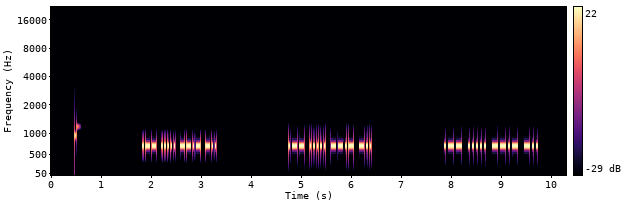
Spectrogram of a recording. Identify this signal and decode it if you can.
Morse code, heard as a keyed tone, about 31 wpm, 700 Hz. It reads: W5QD W5QD W5QD
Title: Speed Racing - USA 1x2 Call Signs 25wpm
